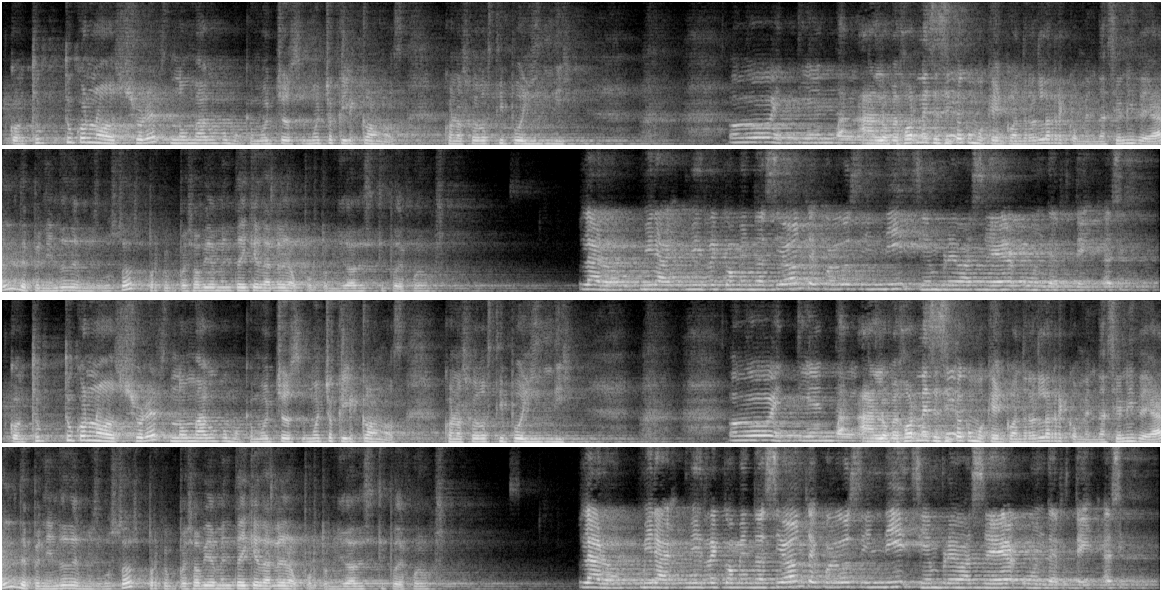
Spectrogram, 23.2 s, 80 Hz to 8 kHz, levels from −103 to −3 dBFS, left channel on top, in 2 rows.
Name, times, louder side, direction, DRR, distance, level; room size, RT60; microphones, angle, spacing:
voice 1, 0.1-7.2 8.3-16.0, right 2 dB, 25° right, 5 dB, 0.5 m, -21 dB
voice 2, 7.3-9.6 17.4-22.8, right 2 dB, 45° right, 2 dB, 1.8 m, -23 dB
28.0 x 18.0 x 5.7 m, 2.9 s
head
